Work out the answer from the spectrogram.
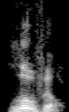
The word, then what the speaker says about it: Louisville: you got Mumble it Louisville two syllables Louisville there you go that's how you say it he said take him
